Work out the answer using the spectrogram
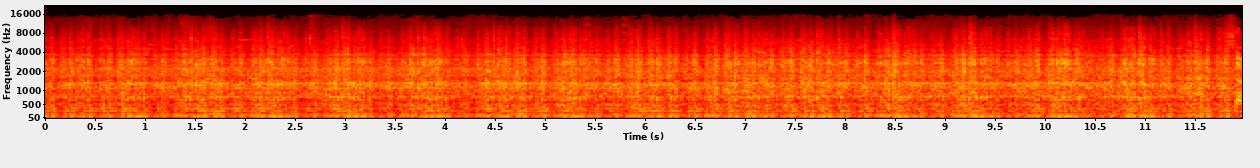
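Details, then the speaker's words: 1993 Ford F-250 XLT 7.3L IDI diesel, parked about a year, warm idle: uneven, lumpy clatter with a loose chuffing rhythm and visible shaking. Owner suspects it is out of time. "not running too good I think it's out of time I think so it's out of time you can tell look at it shaking it's out of time"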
